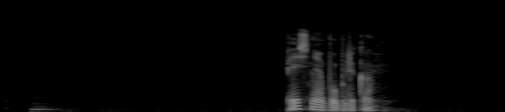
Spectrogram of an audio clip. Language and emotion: Russian, neutral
